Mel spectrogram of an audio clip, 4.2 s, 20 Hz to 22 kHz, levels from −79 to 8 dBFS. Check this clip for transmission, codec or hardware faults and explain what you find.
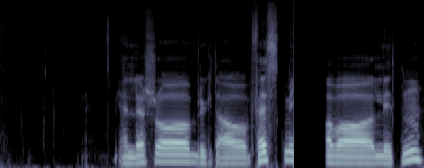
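There is a stream reconnect at 2.93 to 3.28 s: about 0.3 s of silence, then the speech resumes roughly a fifth of a second later, as a fresh decoder restarts mid-stream after the dropped connection.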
